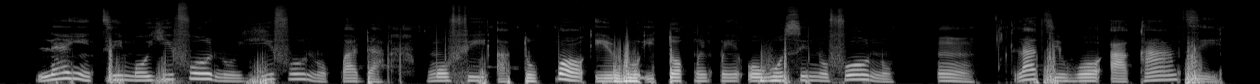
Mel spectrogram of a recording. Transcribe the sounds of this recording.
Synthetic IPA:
lɛ˦j̃ĩ˦˨ti˨˦mo˧ji˦fo˦˨nũ˨ji˦fo˦˨nũ˨k͡pa˧da˨ | mo˧fi˧a˨to˨k͡pɔ˦˨i˨ɾo˧i˨tɔ˧k͡pĩ˧k͡pĩ˧ʔo˧wo˦si˦nũ˦˨fo˦˨nũ˨˦˨ | la˦ti˧wɔ˧a˨kã˨˦n̩˦ti˨

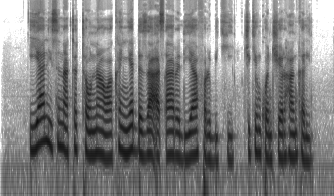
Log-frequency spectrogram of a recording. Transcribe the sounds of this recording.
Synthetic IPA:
ʔɪ˨jaː˦liː˨sʊ˦naː˨tɐ˦tʰːa˨wnaː˦waː˦kʰɐ˦ɲjɐ˦dːa˨zaː˦ʔa̰˨sʼaː˦ɽa˨dɪ˨jaː˦ɸɐ˨rbɪ˨kʲʰiː˦ | t͡ʃɪ˦kʲɪ˦ŋkʷɐ˨nt͡ʃɪ˦jɐ˦rɦa˦ŋkɐ˨liː˦

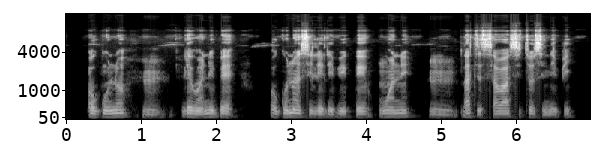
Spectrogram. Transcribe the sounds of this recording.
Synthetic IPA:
o˧ɡũ˧lɔ̃˦˨ | le˨˦˨w̃ɔ̃˧nĩ˦bɛ˦˨ | o˧ɡũ˧nãː˦˨si˨˦˨le˨˧˨de˨˧bi˨˧k͡pe˦w̃ɔ̃˦nĩ˦˨ | la˦ti˧sa˦wa˦si˦to˦˨si˨nĩ˨˦bi˦

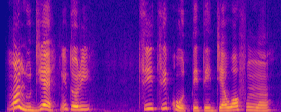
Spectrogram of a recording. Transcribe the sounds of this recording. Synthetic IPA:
w̃ɔ̃˦lu˨˦di˨˦ɛ˦˨nĩ˦to˧ɾi˦ | ti˦ti˦ko˦˨te˨te˨d͡ʒɛ˨wɔ˦fũ˦w̃ɔ̃˧

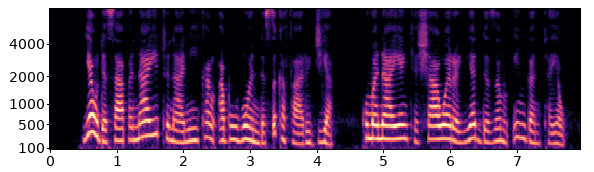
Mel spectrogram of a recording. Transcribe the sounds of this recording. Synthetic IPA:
ja˦˨wda˨saː˦ɸa˦na˦ji˦tʊ˨naː˨niː˦kɐ˦ŋʔa˨buː˦bʊ˦wɐ˨nda˨sʊ˦ka˨ɸaː˨ɽu˦d͡ʒɪ˦jaː˨ | kʷʊ˦ma˦na˦jɐ˦ŋkʲe˨ʃaː˦wɐ˦ɾɐ˨rjɐ˦dːa˨zɐ˦˨mu˨ʔɪ˦ŋɡɐ˨ntʰa˨ja˦˨w

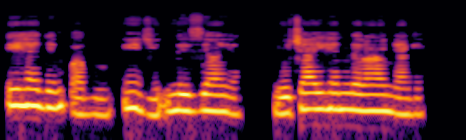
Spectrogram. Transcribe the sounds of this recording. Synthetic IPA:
i˦ɦe˦dɪ˨ŋ͡m̩˦k͡pa˨bu˨i˦d͡ʒi˨n̩˦ne˦zi˦a˦ɲa˦ | ɲo˨t͡ʃa˦i˦ɦe˦n̩˦lɪ˦ɾa˦a˦ɲa˨ɡɪ˦

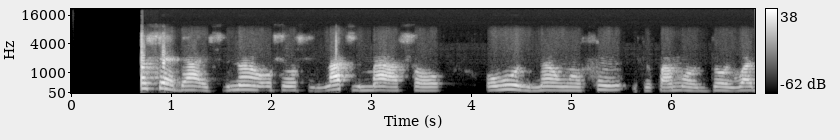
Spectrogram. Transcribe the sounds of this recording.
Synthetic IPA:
wɔ̃˦ʃɛ˦˨da˨˧˨e˨si˨˦nã˦o˧so˧si˨la˦ti˧mã˦a˧sɔ˧ | o˧wo˦i˨nãː˦w̃ɔ̃˧fũ˦i˨fi˨k͡pa˨˧mɔ̃˦˨d͡ʒɔ˧i˨wa˦

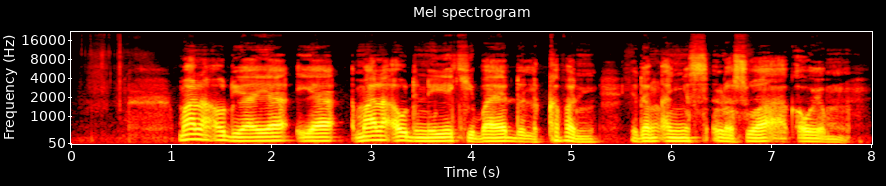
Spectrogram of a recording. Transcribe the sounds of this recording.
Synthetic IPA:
a˦˨ʔd | maː˦lɐ˨ŋʔa˦wdu˨neː˦jɐ˦kʲʰeː˨baː˦jɐ˦rda˨lɪ˨kːɐ˦ɸɐ˨niː˦ | ʔɪ˨dɐ˦ŋʔa̰˦ɲji˦ɽa˨sʊ˦waː˦ʔa̰˨kʼa˦wjɐ̰˦˨mːṵ˨ʔ

